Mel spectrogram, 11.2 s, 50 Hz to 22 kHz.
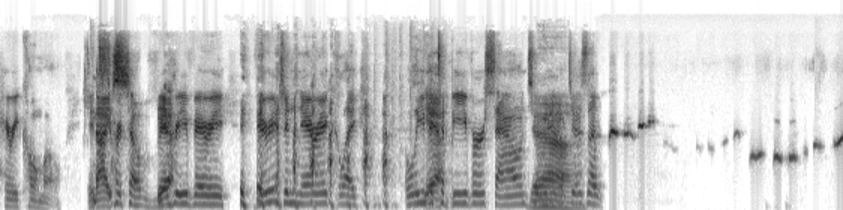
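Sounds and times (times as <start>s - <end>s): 
speech: 0.0s - 8.2s
laughter: 3.2s - 6.1s
person whistling a tune from an old song: 8.1s - 11.2s.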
